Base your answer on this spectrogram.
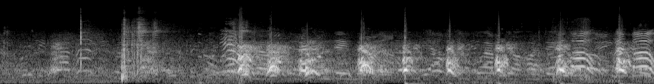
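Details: Samoyed Echo Sun at a Samoyed Club of Los Angeles AKC event in November 2011; a run of sharp barks and yips repeats roughly every half second, with an earlier crack and people talking beneath.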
